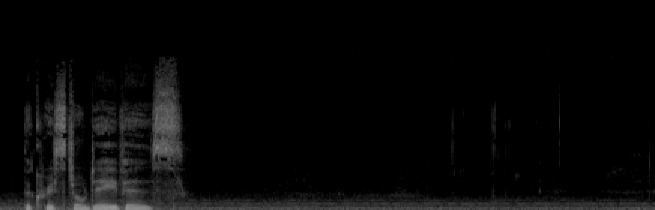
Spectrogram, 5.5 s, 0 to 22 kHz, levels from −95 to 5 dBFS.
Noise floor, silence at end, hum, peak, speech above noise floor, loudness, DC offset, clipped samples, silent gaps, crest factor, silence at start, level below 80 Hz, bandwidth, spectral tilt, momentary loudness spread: -70 dBFS; 0.1 s; none; -32 dBFS; 26 dB; -45 LUFS; under 0.1%; under 0.1%; none; 20 dB; 0 s; -82 dBFS; 16.5 kHz; -5 dB/octave; 27 LU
